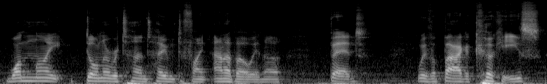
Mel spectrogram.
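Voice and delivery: usual speaking voice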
